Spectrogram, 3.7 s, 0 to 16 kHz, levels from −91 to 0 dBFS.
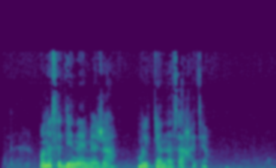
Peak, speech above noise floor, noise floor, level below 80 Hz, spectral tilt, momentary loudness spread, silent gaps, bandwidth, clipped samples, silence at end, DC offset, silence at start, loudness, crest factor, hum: -10 dBFS; 34 dB; -59 dBFS; -64 dBFS; -5.5 dB/octave; 15 LU; none; 11.5 kHz; under 0.1%; 0.9 s; under 0.1%; 0.55 s; -26 LUFS; 18 dB; none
